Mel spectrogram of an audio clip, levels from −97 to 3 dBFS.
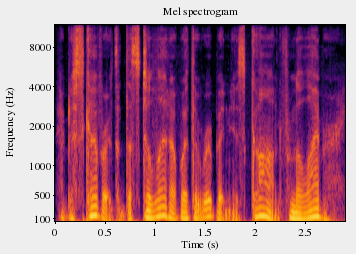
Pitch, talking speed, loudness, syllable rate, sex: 115 Hz, 290 wpm, -15 LUFS, 7.7 syllables/s, male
